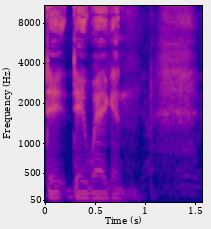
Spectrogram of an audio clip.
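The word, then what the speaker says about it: dewe'igan: And when we talked up there, I asked you the proper pronunciation. You said day wagon, which means in Anishinaabe, it doesn't just mean drum.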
